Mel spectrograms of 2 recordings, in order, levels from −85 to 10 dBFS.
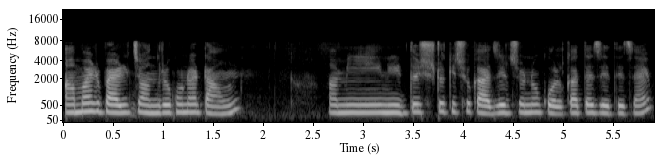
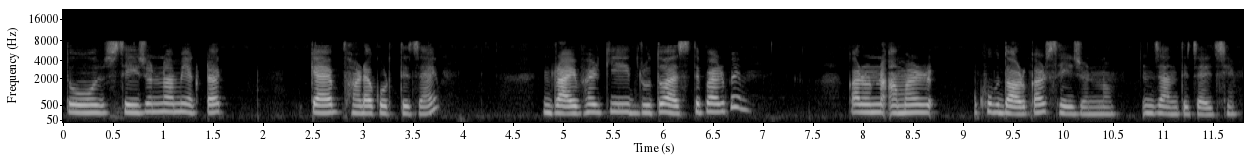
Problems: constant background noise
